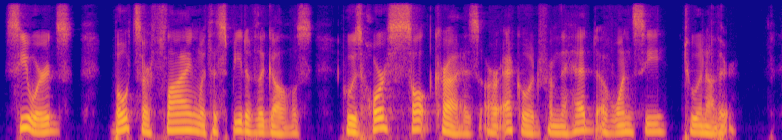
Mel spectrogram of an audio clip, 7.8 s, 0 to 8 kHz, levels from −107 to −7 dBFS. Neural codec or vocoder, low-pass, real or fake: none; 7.2 kHz; real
